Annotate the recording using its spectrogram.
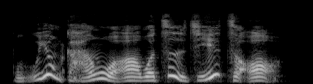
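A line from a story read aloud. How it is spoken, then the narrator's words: Sarcastic. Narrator (Chinese): 我讽刺地说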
